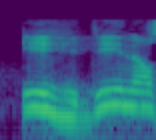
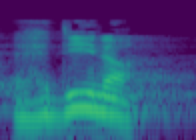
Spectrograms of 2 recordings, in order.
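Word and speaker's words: Ihdina (اهدنا): Mais quand il est au début, on doit ici le prononcer. Wadih? Exemple. Ihdina sirata. Ihdina sirai. D'accord? On va pas dire hdina.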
